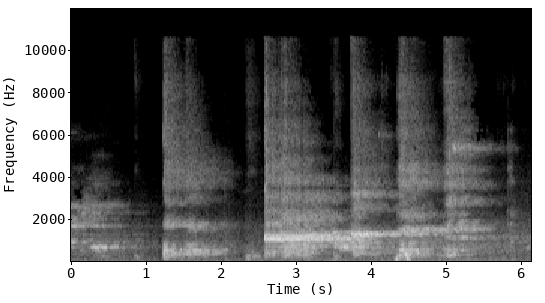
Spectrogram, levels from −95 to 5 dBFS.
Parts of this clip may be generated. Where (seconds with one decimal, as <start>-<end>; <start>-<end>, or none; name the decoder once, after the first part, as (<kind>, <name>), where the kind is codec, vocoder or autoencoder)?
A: none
